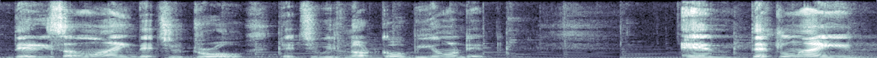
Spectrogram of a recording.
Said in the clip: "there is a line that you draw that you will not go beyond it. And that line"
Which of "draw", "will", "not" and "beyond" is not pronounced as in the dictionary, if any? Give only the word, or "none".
none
